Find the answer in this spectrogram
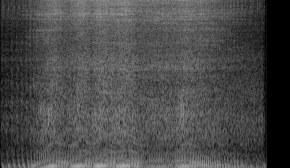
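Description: Motorcycle engine revving, its pitch rising and falling a few times with the loudest revs a little after one second and near three seconds. The sound starts and cuts off abruptly.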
